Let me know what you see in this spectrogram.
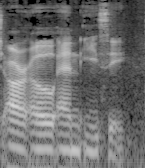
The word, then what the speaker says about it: Hronec: And I'm going to roll with Unlock Your Macro Type by Christine Hronek, might be how you pronounce her last name. I don't know. It's Hronec.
